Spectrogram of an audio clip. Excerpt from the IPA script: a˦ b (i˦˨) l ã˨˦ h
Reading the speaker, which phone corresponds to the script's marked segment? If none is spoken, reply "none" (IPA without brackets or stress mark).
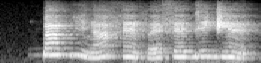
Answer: i˦˨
